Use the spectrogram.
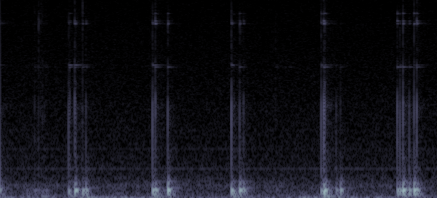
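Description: Fingernails tap the upper glass near the cap of a clear glass eyewash bottle that stands upright, partly filled with liquid. Ten short, dull taps come in five quick pairs, each with a low knock and a faint bright click that dies away almost at once.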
